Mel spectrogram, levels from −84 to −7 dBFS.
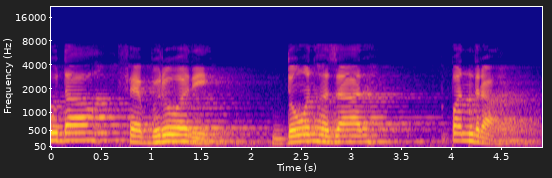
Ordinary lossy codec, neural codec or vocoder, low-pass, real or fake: none; none; 7.2 kHz; real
